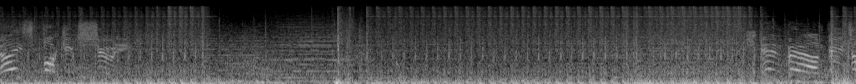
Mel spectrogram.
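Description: Sustained machine gun fire fills a Call of Duty Black Ops 3 battle, a loud dense continuous rattle with explosions and vehicle noise, while voices shout over the combat.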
